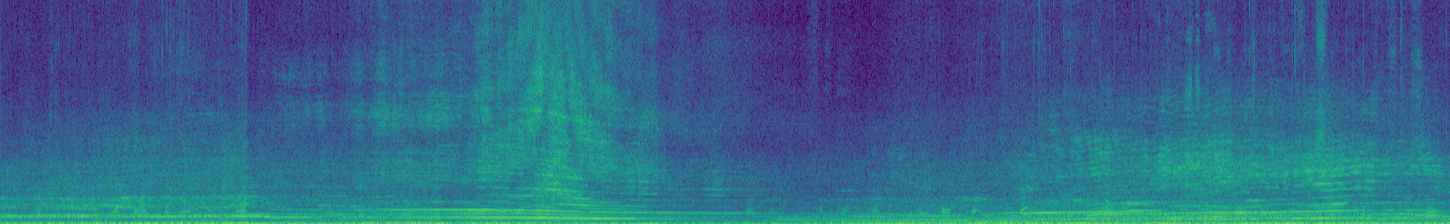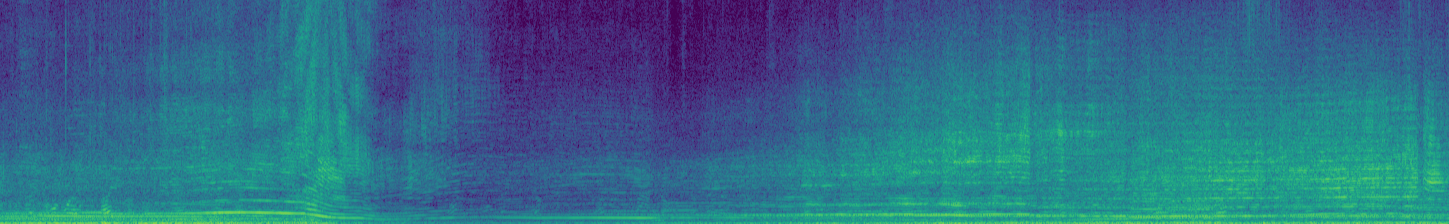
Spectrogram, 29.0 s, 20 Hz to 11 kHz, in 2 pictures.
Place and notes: Silverstone Circuit, Towcester, UK - british motorcycle grand prix 2013 ...
moto2 fp1 2013 ...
